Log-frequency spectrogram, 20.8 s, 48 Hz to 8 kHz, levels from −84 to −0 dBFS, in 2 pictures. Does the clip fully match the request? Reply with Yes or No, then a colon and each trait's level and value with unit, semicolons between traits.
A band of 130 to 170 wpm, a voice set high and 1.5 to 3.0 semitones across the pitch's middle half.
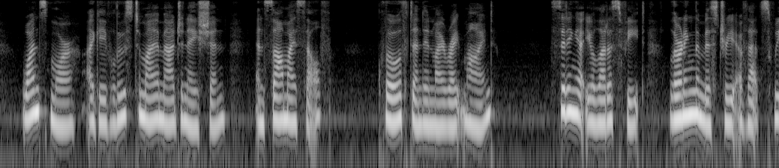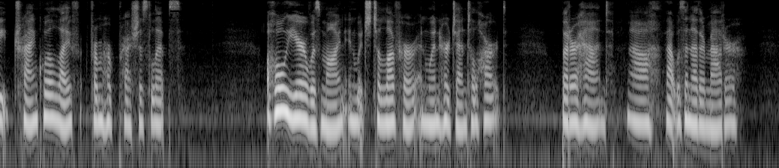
Yes: average, 160 wpm; high, 195 Hz; narrow, 2.5 semitones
